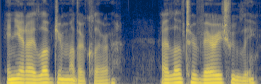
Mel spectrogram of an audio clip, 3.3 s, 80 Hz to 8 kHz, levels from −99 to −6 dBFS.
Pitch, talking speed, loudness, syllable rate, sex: 130 Hz, 220 wpm, -16 LUFS, 6.8 syllables/s, female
